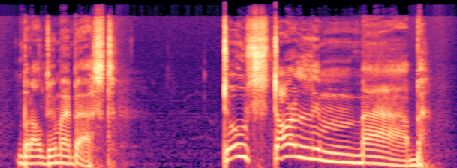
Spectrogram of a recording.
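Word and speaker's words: dostarlimab: i'll do my best dostar limab du starlimab d-o-s-t-a-r-l-i-m-a-b kind of like do star lima b i don't know okay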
